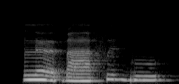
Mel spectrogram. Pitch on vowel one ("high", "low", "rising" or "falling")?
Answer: falling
